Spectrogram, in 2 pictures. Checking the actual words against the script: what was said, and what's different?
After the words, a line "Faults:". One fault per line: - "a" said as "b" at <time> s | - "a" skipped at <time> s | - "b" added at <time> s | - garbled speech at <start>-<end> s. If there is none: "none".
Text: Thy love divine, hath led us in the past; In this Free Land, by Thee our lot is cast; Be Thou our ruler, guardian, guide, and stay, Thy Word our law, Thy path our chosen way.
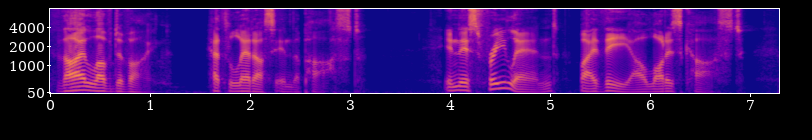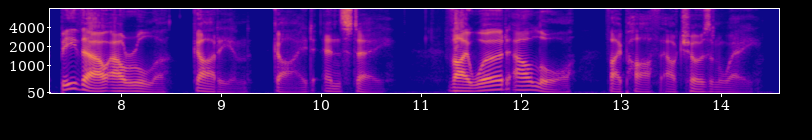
Thy love divine, hath led us in the past; In this Free Land, by Thee our lot is cast; Be Thou our ruler, guardian, guide, and stay, Thy Word our law, Thy path our chosen way.
Faults:
none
